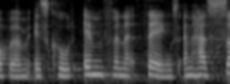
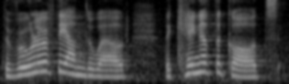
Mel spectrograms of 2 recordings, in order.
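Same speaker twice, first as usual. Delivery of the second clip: usual speaking voice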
